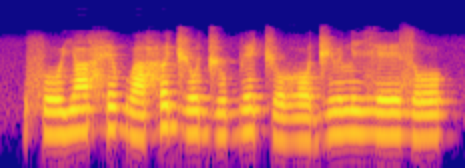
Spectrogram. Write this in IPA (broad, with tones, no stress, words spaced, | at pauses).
foː˧jã˦ he˧ɡʷa˨hə˦ d͡ʒo˦ d͡ʒu˧be˦t͡ʃo˨ ɣɔ˨d͡ʒɨ˧ li˧ɣeː˧ zo˧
